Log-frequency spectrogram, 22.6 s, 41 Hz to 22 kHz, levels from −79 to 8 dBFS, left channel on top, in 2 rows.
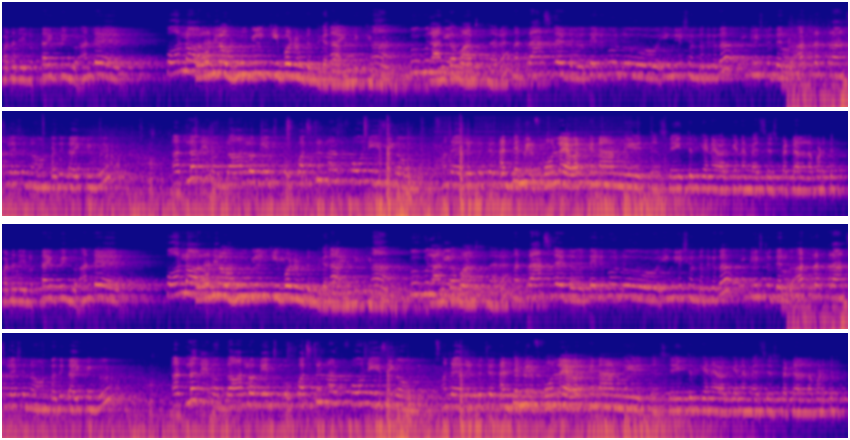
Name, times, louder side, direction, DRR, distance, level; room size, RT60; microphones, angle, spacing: voice 1, 0.0-1.7 2.2-3.2 4.4-4.7 4.9-6.4 6.8-12.8 13.5-16.9 17.1-18.5, right 1 dB, 15° right, 2 dB, 1.4 m, -32 dB
voice 2, 2.6-5.2 5.7-6.8 10.4-10.7 17.9-22.4, left 1 dB, 15° left, 3 dB, 1.7 m, -30 dB
sound 1, 10.5-20.2, left 2 dB, 80° left, 1.0 m, -37 dB
28.5 x 15.0 x 7.3 m, 2.3 s
head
